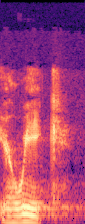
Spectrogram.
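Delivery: low, hushed, barely audible half-whisper. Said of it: "Something whispers".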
